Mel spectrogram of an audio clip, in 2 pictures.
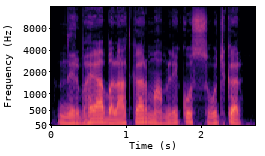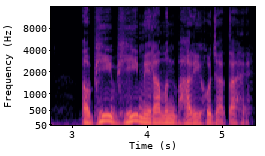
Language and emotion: Hindi, sad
